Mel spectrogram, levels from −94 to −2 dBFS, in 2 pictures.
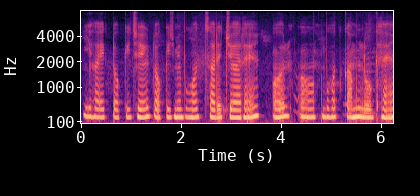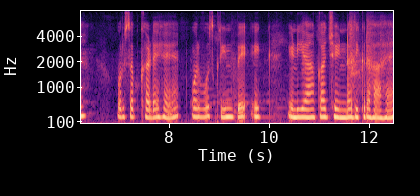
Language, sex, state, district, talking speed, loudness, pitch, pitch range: Hindi, female, Maharashtra, Pune, 145 wpm, -17 LUFS, 220 Hz, 210-225 Hz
